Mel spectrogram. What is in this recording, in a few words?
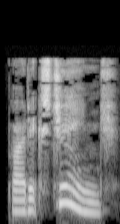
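"part exchange", American English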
